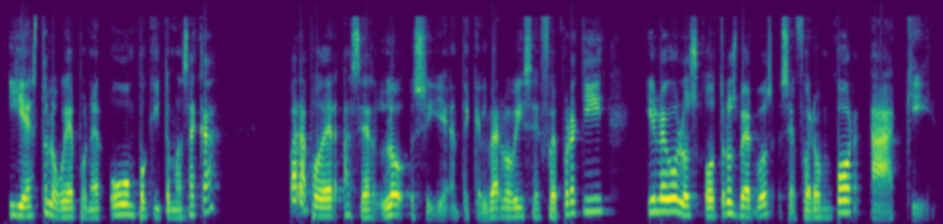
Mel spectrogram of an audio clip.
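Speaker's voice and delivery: normal talking voice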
